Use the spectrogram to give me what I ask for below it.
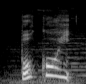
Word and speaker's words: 母恋: 母に恋と書いて母恋と読む母恋駅は、毎年 5 月の母の日に合わせて販売する母の日記念乗車券を求めて全国各地から多くの人が訪れます。かつては駅の裏まで海が迫り、ホッキ貝がよく取れたという母恋駅。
